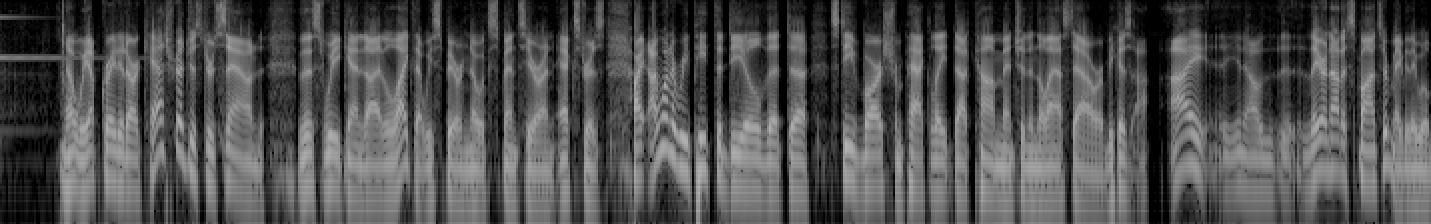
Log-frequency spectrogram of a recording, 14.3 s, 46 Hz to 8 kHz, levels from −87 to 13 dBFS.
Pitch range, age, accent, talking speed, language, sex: 95-125 Hz, 50-69, American, 210 wpm, English, male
